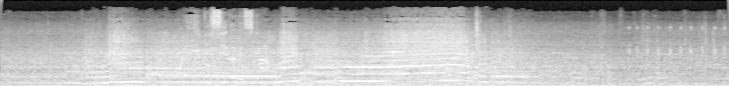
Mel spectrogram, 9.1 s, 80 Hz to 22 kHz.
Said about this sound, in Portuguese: eu quero ver ele chegar até 9 mil rotações aqui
